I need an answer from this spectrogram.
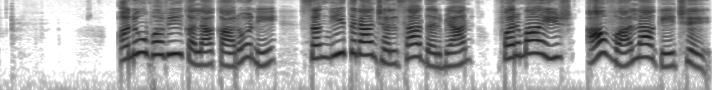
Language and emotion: Gujarati, neutral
